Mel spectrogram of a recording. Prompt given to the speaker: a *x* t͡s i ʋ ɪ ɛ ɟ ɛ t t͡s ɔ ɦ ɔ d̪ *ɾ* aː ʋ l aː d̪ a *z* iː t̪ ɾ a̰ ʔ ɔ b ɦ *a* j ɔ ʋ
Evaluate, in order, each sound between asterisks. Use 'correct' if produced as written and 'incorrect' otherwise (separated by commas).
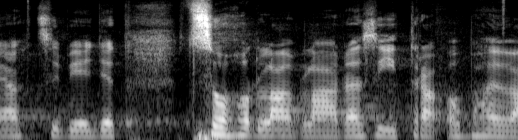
correct, incorrect, correct, correct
